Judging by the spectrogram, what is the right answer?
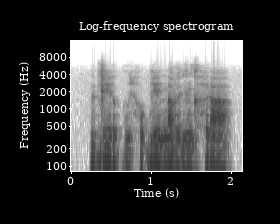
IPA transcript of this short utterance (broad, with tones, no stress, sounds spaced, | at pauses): ɨ˧ ɡ eː˧ ɾ ə˧ kʷ i˨ h o˨ ɡ͡b eː˦˨ n a˧ v ɛ˨ ɡ ɛ̃˨ ɡ ə˨ h ə˦ ɾ a˦˨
